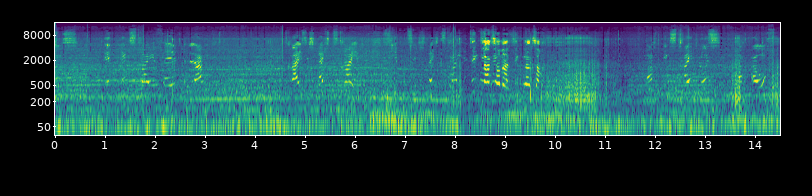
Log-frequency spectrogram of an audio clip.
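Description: BMW rally car engine heard from inside the cabin, running hard and steadily at stage speed. The engine note drops briefly about eight seconds in.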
